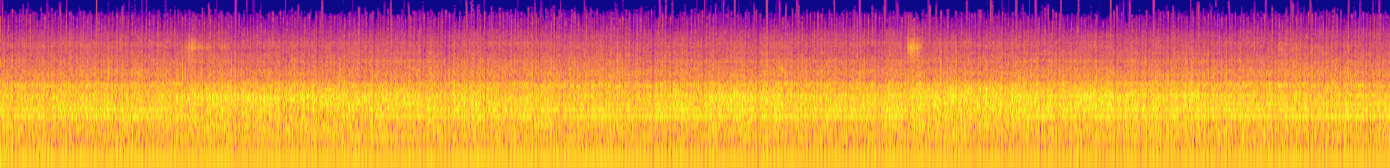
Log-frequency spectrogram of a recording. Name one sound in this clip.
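A small plane's propeller engine drones loudly and steadily close by.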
